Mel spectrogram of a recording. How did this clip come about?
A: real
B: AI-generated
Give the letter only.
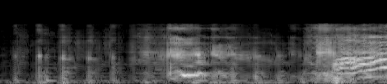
B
